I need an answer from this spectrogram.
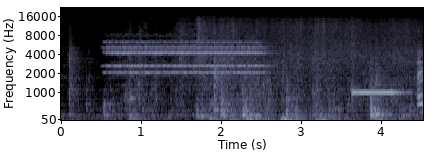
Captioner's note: phone rings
